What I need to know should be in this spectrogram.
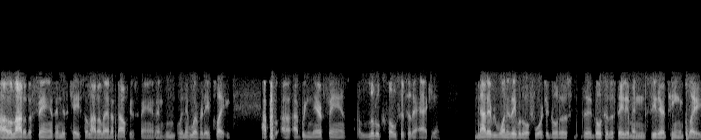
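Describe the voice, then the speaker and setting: Very deep and low in pitch, a man speaks with an American accent. He keeps a moderate pace and fairly even intonation. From US Midwest, Chicago. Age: 40s. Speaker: sports photographer. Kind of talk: interview. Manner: halting, many repeats and fillers.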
